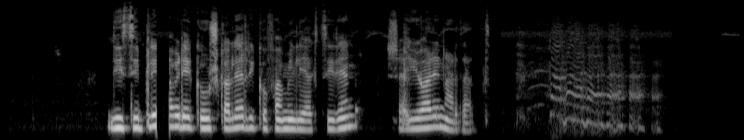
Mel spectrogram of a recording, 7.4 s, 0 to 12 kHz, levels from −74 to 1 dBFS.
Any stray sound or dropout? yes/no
yes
